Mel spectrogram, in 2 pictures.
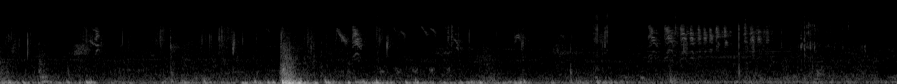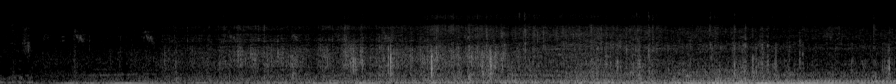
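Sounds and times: small birds chirping: 0.6s - 13.0s
car driving on dirt road: 7.8s - 17.9s.

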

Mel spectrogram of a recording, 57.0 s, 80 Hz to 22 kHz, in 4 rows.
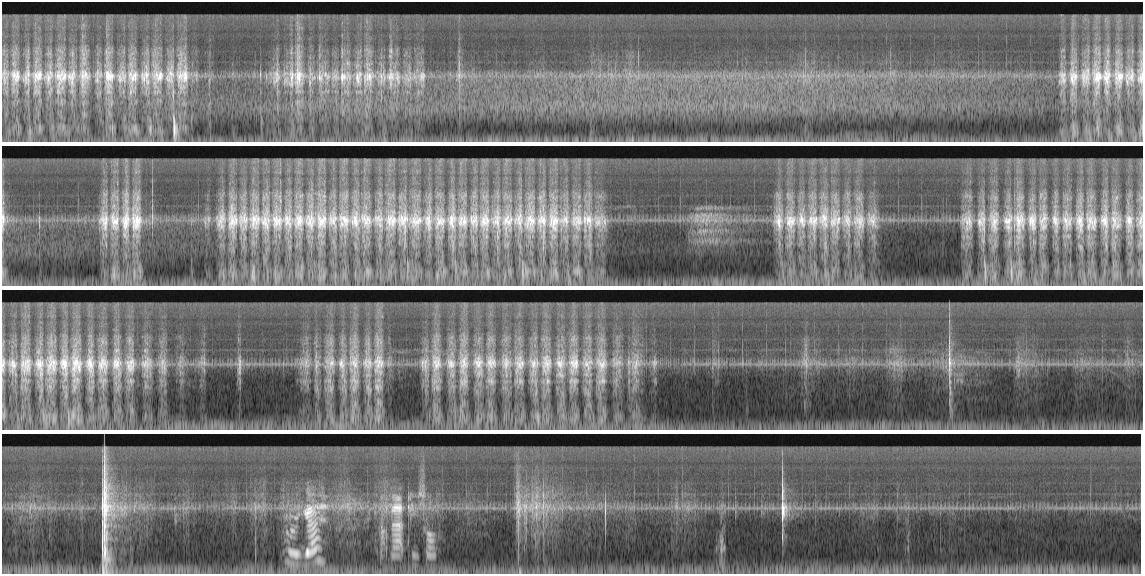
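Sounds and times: hand saw cutting log: 0.0s - 2.6s, 3.2s - 5.3s, 13.2s - 14.4s, 15.5s - 21.9s, 23.9s - 25.2s, 26.2s - 31.1s, 32.2s - 36.8s.

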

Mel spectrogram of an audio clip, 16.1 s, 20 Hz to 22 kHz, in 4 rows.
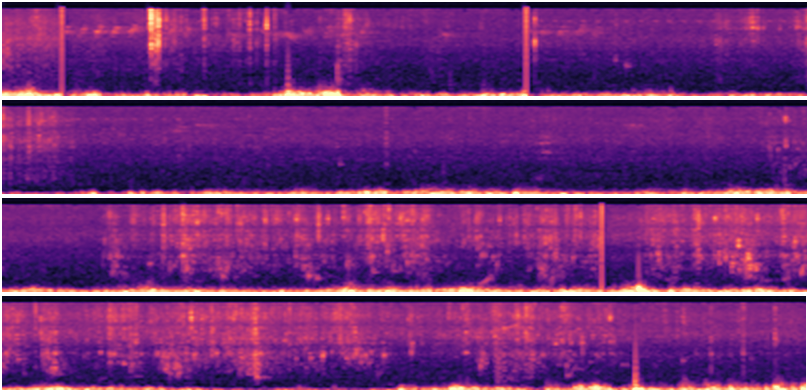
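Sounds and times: low rumble: 1.9s - 13.0s
hands splashing in water: 8.6s - 15.2s
water trickling: 8.6s - 15.2s.

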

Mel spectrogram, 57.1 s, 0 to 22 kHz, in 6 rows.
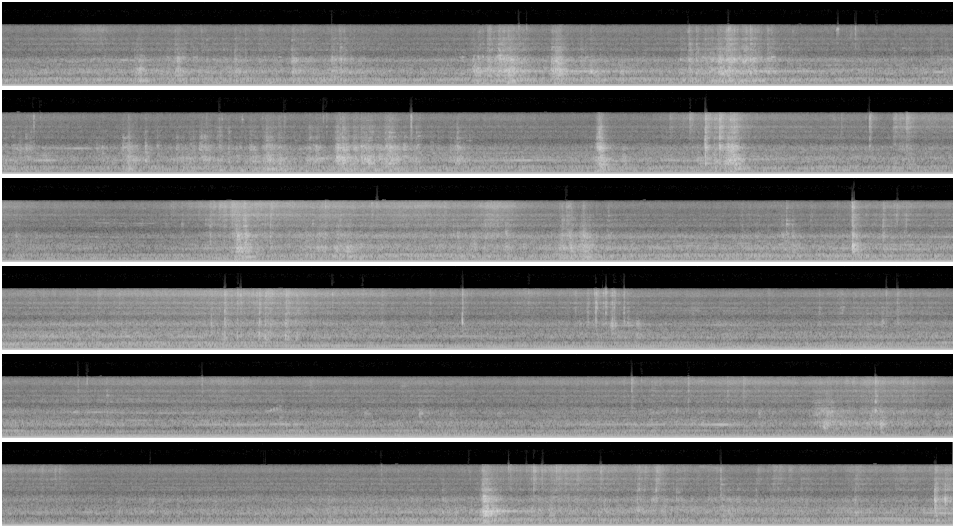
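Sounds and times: diesel engine running: 0.0s - 57.0s
wood snapping: 29.6s - 33.3s, 34.2s - 35.0s.

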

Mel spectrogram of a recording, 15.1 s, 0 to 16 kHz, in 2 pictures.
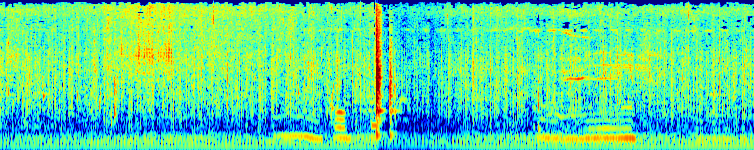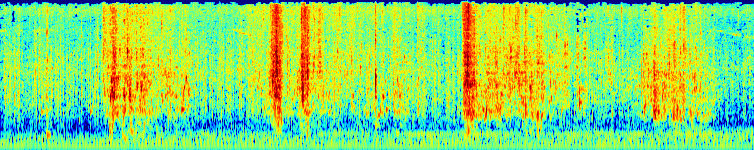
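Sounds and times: low hum: 0.0s - 15.0s
hands splashing in pond water: 8.5s - 14.7s.

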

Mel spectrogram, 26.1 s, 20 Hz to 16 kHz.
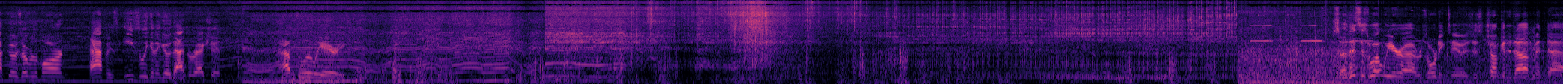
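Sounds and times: branches crackling and snapping: 0.0s - 20.7s
chainsaw running: 0.0s - 26.0s
tree crashing down: 3.9s - 20.8s.

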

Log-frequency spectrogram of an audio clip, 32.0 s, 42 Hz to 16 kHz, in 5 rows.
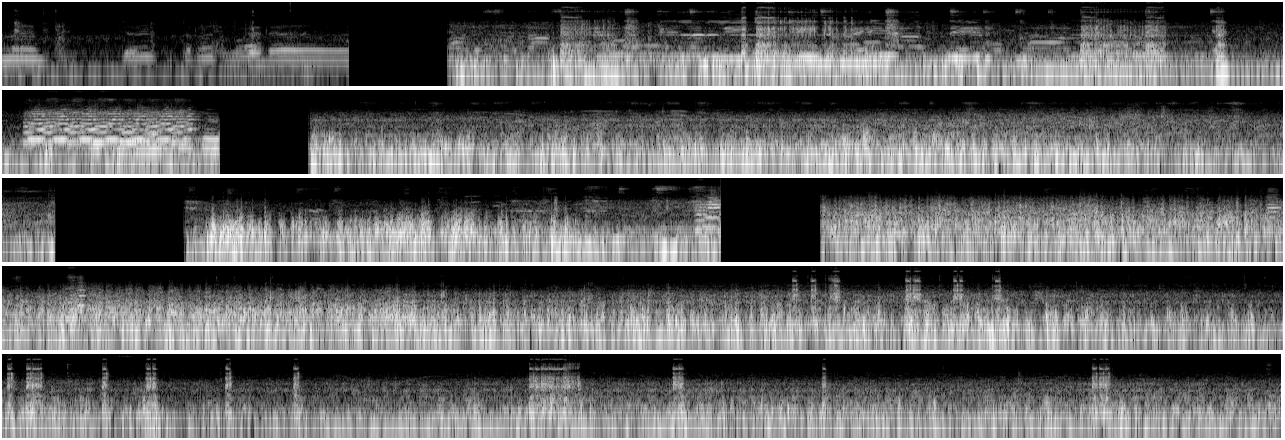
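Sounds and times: car road and wind noise: 0.0s - 13.1s, 13.7s - 32.0s
sharp clicks or knocks: 23.2s - 24.4s, 25.4s - 27.2s.

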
